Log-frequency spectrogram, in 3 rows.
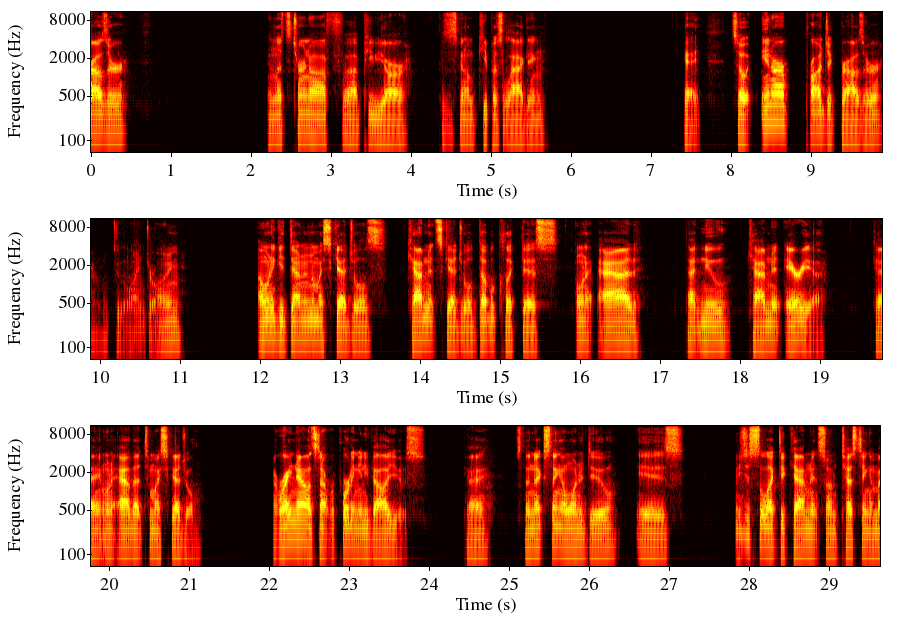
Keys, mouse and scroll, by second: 4.2 click, 9.0 click, 10.1 click, 10.6 Return, 12.5 click, 13.8 click, 14.0 click, 15.7 click, 15.9 click, 17.2 scroll down 2, 19.2 click, 20.0 click, 20.9 click, 21.5 scroll down 1, 21.8 middle click, 22.1 middle click, 25.7 click, 27.2 space, 27.7 click, 29.3 click.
